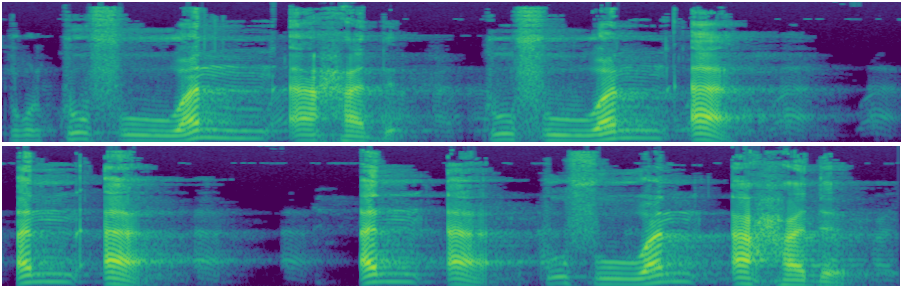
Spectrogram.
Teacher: Kufuwan ahad, ini tanwin bertemu hamzah. Kufuwan harus menjelas tanwin.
